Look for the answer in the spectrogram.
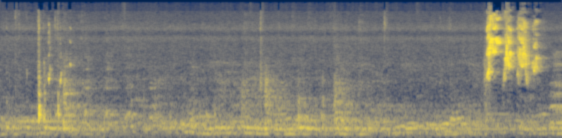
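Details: Lutino lovebird in the morning: after quiet low background noise, a rapid run of four or five loud, shrill chirps near the end.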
